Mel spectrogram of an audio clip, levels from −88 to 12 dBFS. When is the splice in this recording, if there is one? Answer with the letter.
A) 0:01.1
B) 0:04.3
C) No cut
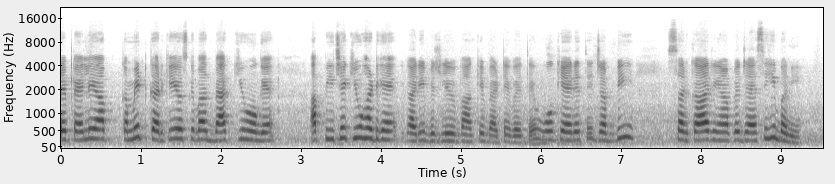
B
